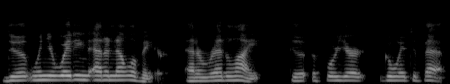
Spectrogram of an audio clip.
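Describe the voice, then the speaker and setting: A woman's voice: fairly low pitch, level tone, fast, a little mellow, no room sound. A middle-aged woman, a nurse being interviewed, explaining things in an earnest, reflective, instructive way. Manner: earnest, instructive, illustrates with quoted self-talk. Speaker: hospice nurse practitioner, author and guest.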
